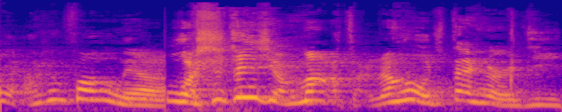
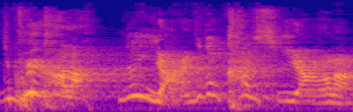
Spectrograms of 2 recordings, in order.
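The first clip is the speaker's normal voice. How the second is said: a woman's voice; 4 semitones higher than usual. Imitating the woman behind telling her child to stop watching: imitating the woman behind. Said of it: "我给你们学一下我后面那女的".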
